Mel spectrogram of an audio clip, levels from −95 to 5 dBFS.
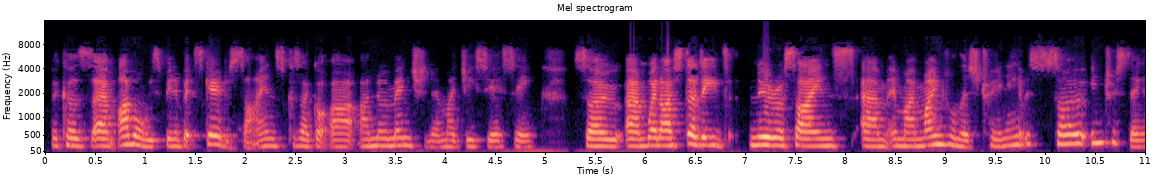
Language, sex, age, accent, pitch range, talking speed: English, female, 40-59, British, 185-225 Hz, 185 wpm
